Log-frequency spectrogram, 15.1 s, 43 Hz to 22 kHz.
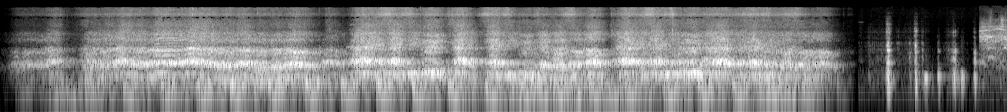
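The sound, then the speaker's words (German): A large stadium crowd of about 7,000 visiting Munich football fans chants loudly in unison on a Wednesday evening at the stadium in Aue, 500 kilometres from Munich, for about twelve seconds, a dense roaring wall of voices, then it cuts off abruptly, leaving a few faint knocks and scattered sounds. “7000 Löwen an einem Mittwochabend, 500 Kilometer von München entfernt und die 7000 sind fast doppelt so laut wie die restlichen 15.000 im Aue-Stadion.”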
